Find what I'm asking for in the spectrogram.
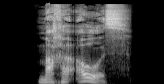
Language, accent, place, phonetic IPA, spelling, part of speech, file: German, Germany, Berlin, [ˌmaxə ˈaʊ̯s], mache aus, verb, De-mache aus.ogg
- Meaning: inflection of ausmachen: 1. first-person singular present 2. first/third-person singular subjunctive I 3. singular imperative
